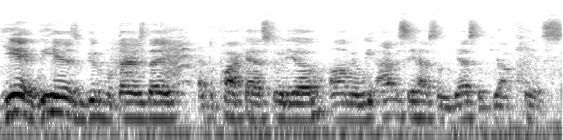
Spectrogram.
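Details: Adult male speaker; no speech disorder.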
